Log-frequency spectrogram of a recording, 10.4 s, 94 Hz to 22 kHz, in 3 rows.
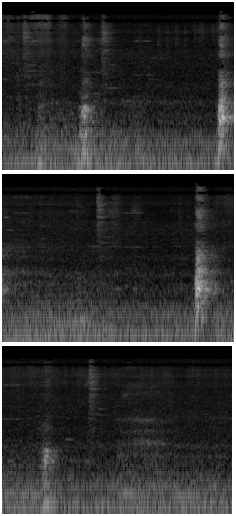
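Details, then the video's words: Arlo, a 14-month-old female Giant Schnauzer, gives two loud, deep single barks about three seconds apart, with softer shorter yelps between them over a steady low rumble of background noise. "Giant Schnauzer Bark"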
